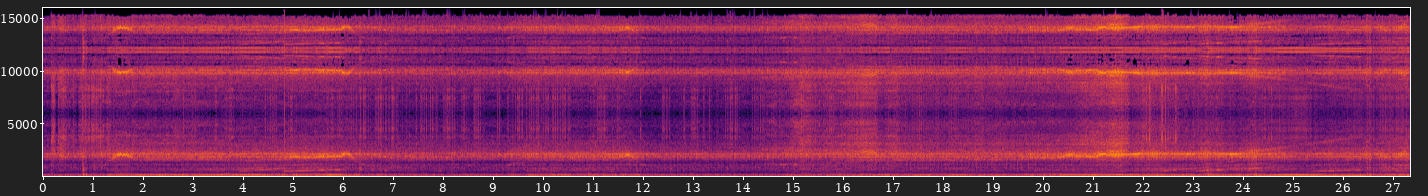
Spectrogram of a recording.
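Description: Sport motorcycle engine heard from on the bike while riding, its pitch shifting up and down with the throttle. Near the end it revs up through a gear and drops back at a gear change.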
